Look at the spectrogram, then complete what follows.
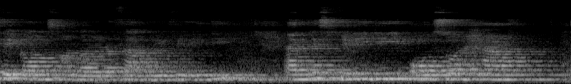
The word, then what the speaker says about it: Felidae: Alright, so you're going to pronounce it as Felidae.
